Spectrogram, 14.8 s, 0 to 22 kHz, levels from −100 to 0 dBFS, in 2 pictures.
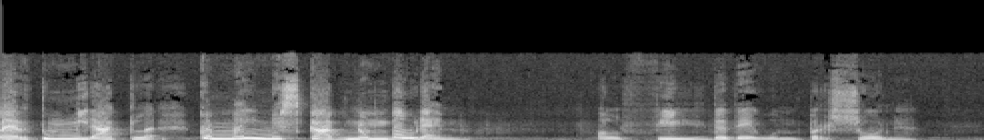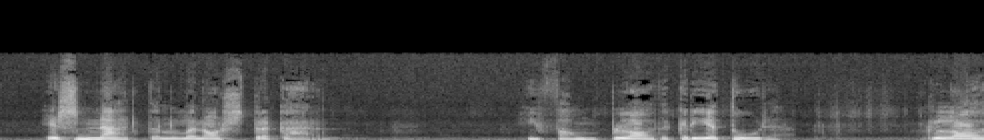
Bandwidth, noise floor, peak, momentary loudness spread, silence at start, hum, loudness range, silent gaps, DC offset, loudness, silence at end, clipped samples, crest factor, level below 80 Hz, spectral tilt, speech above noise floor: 13.5 kHz; -53 dBFS; 0 dBFS; 15 LU; 0 s; none; 11 LU; none; under 0.1%; -15 LUFS; 0 s; under 0.1%; 16 dB; -76 dBFS; -4.5 dB/octave; 38 dB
